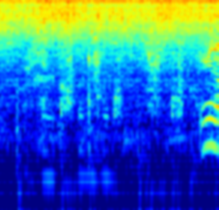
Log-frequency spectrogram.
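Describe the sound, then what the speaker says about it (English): Crushed red pepper flakes sizzle in hot frying oil, a steady, close hiss of frying with faint stirring scrapes throughout. "we're going to add a little pinch of red crushed peppers. So it can, the oil can grab some flavor to it already."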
